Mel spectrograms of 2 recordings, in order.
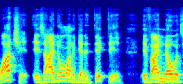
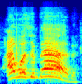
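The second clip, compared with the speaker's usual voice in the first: high, loud, drawn-out self-cheer; elated shout; 12 semitones higher, 10 dB louder, much slower than usual. Real, not acted. Guest after surviving the accent dare, elated shout. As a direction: crow it slowly at full voice.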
